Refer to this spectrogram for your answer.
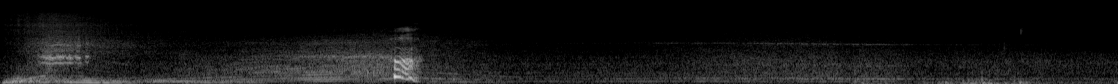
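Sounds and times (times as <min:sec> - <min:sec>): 
tire squeal: 0:00.0 - 0:01.3, 0:06.2 - 0:09.9
car engines revving and pulling away: 0:00.0 - 0:08.7
speech: 0:04.0 - 0:04.3.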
